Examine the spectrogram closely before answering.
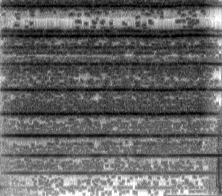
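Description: A school recess bell rings loudly and continuously, a steady, shrill electric clang held for about two seconds before cutting off abruptly. No one speaks.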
